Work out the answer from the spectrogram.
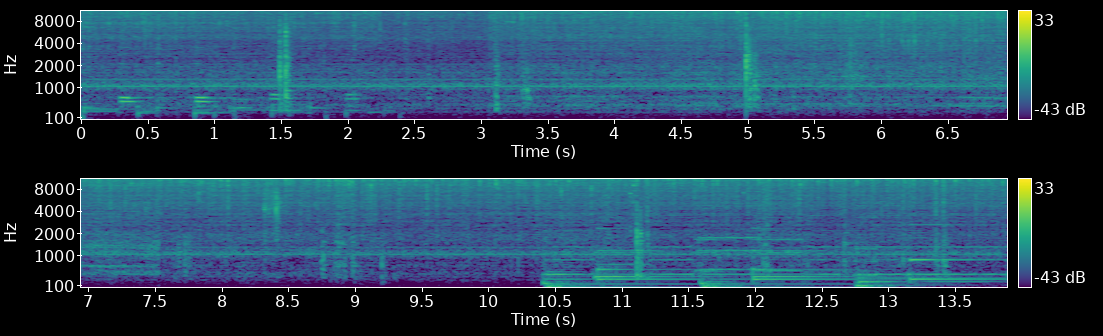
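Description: Chicken thighs sizzling steadily as they fry in oil in a frying pan, with a few sharp clicks. Background music with a bass line comes in about ten seconds in.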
